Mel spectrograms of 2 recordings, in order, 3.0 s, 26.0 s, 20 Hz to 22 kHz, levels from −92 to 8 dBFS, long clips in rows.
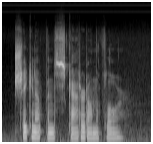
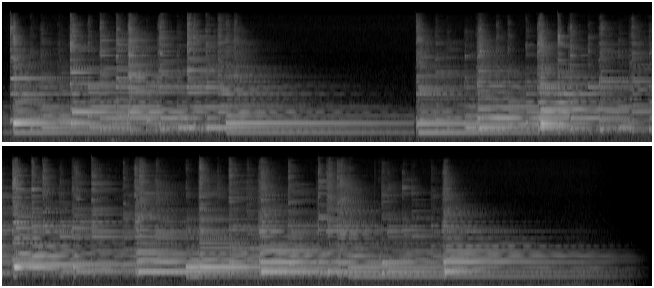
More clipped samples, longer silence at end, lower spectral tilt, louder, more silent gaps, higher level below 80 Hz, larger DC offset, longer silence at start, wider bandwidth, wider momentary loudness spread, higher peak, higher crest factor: neither; second, 0.55 s vs 0.8 s; first, -4 dB/octave vs -1.5 dB/octave; first, -20 LUFS vs -38 LUFS; neither; first, -56 dBFS vs -76 dBFS; neither; first, 0.25 s vs 0 s; first, over 20 kHz vs 16 kHz; second, 13 LU vs 16 LU; first, -4 dBFS vs -18 dBFS; about the same, 20 dB vs 20 dB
